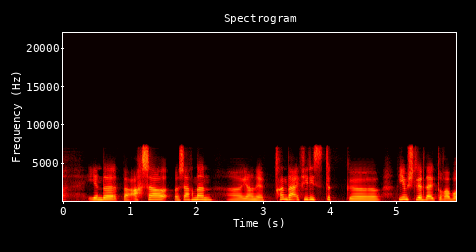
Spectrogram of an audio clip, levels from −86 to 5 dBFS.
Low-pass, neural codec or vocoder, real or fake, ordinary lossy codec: 7.2 kHz; codec, 16 kHz, about 1 kbps, DyCAST, with the encoder's durations; fake; none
